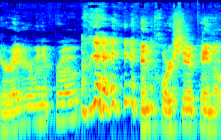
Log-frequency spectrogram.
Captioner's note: laughs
